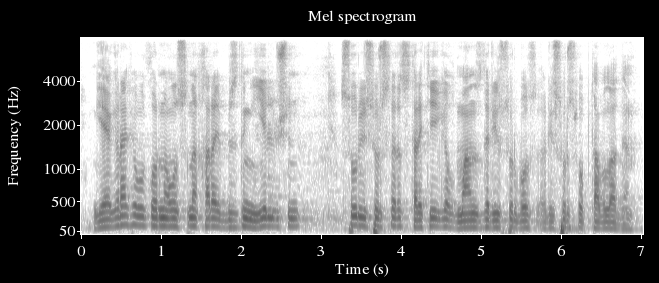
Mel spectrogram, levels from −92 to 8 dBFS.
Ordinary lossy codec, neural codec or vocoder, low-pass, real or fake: none; none; none; real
